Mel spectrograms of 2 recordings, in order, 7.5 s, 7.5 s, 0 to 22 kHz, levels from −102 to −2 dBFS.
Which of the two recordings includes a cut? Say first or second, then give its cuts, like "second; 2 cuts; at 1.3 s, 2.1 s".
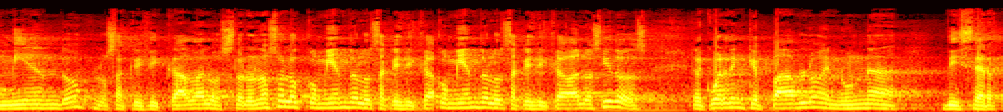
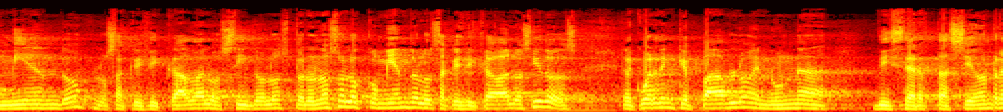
first; 2 cuts; at 1.8 s, 3.3 s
